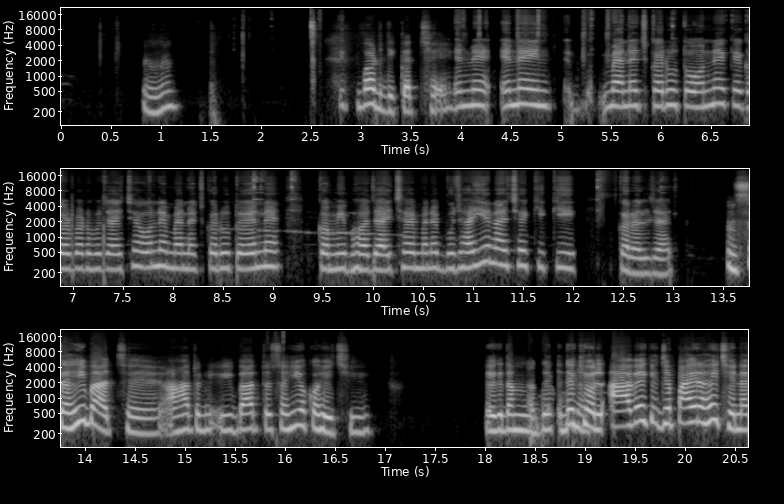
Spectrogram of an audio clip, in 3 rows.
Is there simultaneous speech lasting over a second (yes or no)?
no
